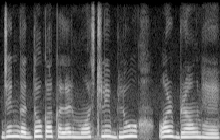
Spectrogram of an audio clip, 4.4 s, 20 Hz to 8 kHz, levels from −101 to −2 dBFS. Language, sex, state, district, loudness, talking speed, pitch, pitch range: Hindi, female, Jharkhand, Palamu, -14 LUFS, 120 wpm, 240 Hz, 230-270 Hz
